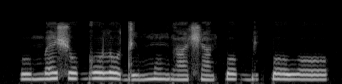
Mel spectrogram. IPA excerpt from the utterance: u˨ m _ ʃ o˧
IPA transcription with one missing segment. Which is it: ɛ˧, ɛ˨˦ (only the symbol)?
ɛ˨˦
